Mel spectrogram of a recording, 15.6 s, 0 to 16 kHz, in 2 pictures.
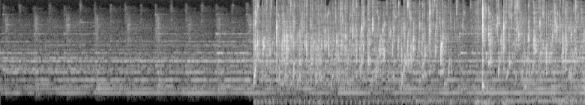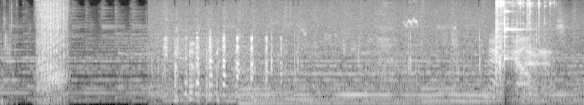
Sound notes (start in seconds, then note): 3.4 water dripping; 7.8 horse snort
